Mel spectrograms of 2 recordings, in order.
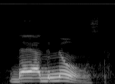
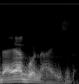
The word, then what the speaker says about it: diagnosed: That H is not pronounced. Neism. Then Renaissance. Okay. Diagnosed. Diagnosed. Bety I hear a lot of diagonized.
